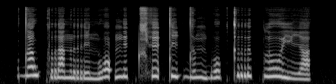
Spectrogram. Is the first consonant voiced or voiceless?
voiced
